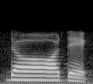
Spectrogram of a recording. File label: "dek", Thai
